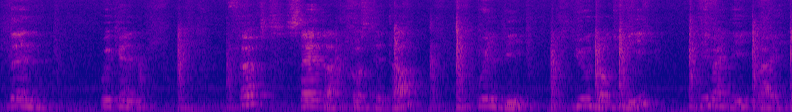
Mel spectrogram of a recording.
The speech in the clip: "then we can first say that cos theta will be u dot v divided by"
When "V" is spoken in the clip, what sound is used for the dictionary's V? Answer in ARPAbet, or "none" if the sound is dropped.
B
